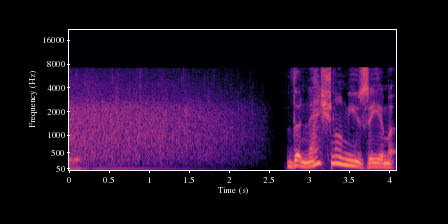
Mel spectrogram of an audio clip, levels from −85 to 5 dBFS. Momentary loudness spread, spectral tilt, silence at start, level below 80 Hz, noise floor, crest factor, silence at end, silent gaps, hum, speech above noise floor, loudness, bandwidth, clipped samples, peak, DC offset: 21 LU; -4.5 dB/octave; 0 s; -52 dBFS; -58 dBFS; 16 dB; 0 s; none; none; 39 dB; -21 LUFS; 7.6 kHz; under 0.1%; -8 dBFS; under 0.1%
